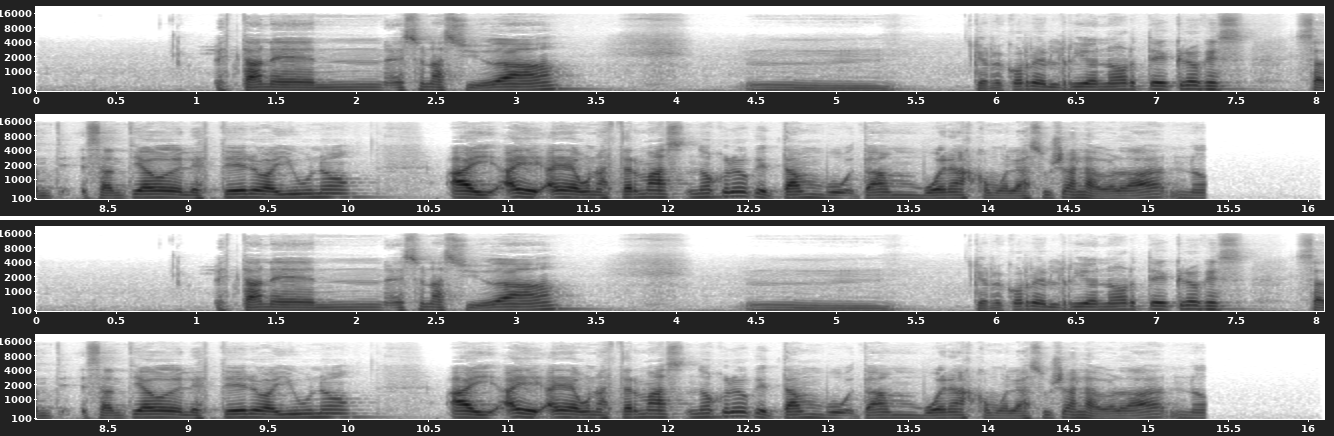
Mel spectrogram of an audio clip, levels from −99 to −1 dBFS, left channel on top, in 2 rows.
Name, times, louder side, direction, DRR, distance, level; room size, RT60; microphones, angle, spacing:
voice 1, 1.1-3.5 3.8-4.0 4.4-5.4 5.9-7.6 7.9-10.3 10.6-15.4, left 2 dB, 10° left, 0.4 m, -23 dB
head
